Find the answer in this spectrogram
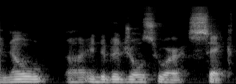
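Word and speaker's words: Sikh: uh individuals who are sick that's the way it's pronounced properly not seek sick that's the way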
